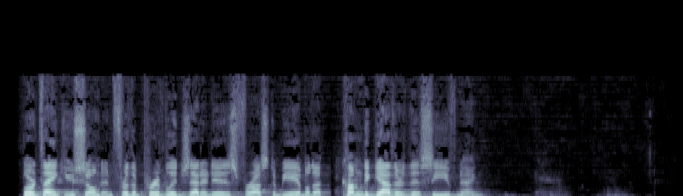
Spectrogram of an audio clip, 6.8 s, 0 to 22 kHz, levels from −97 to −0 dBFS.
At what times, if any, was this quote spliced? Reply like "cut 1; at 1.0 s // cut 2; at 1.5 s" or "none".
cut 1; at 1.0 s // cut 2; at 3.3 s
